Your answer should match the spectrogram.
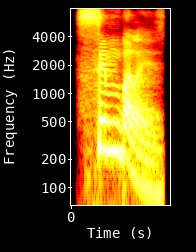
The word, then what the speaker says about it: symbolize: 3 syllables. And also this word ends with IZE suffix. That's why the primary stress is on the third syllable from the last.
